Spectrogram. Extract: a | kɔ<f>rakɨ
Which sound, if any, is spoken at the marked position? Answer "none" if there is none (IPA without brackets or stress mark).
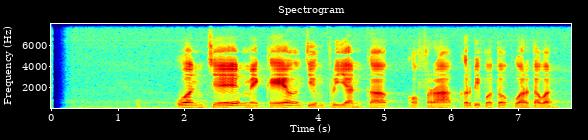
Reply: f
